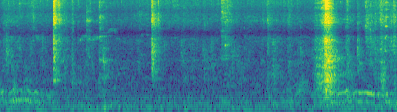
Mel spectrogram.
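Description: A pair of male pigeons coo softly in a few short, low calls, close by, over a quiet background with brief scratchy knocks and sharp clicks from around the birds.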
